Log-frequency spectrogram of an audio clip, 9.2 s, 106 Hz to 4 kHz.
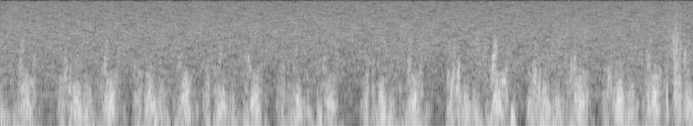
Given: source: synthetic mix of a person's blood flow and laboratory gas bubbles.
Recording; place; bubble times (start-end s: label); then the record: Doppler ultrasound of blood flow; precordium
8.61-8.70 s: bubbles
8.85-9.16 s: bubbles
From the record:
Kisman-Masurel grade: 212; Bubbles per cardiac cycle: several, 3 to 8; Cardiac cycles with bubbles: 1 to 10%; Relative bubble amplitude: moderate (0.250 to 0.450); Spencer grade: 1 (occasional bubble signal discernible with the cardiac motion signal, with majority of cardiac periods free of bubbles); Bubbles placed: anywhere in the cardiac cycle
